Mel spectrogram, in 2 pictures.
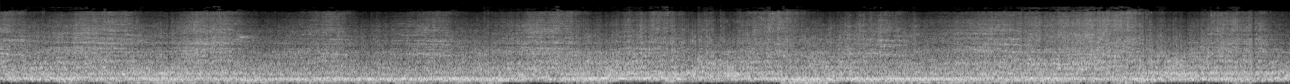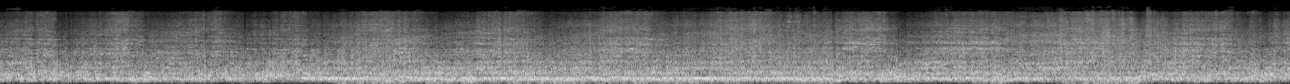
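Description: Double-stack intermodal freight train's container well cars rolling past at speed: a loud, steady rumble of steel wheels on rail, with repeated clacking as the wheels cross rail joints.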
